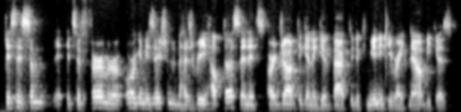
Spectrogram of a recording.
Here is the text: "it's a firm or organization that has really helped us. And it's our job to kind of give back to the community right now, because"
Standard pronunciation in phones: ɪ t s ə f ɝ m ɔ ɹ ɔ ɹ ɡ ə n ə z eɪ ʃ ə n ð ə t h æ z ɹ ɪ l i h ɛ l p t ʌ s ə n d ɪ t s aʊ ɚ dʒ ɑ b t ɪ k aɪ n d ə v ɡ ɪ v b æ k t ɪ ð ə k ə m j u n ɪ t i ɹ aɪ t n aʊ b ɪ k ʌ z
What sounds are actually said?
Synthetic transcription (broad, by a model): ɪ t s ə f ɝ m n ɔ ɹ ɡ ə n ə z eɪ ʃ ə n ð ə t h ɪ z ɹ ɪ l i h ɛ l p t ʌ s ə n ɪ t s aʊ ɚ dʒ ɑ b t ɪ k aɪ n ə ɡ ɪ v b æ k t ɪ ð ə k m j u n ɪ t i ɹ aɪ t n aʊ b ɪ k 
